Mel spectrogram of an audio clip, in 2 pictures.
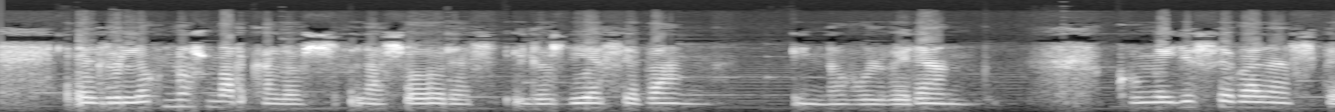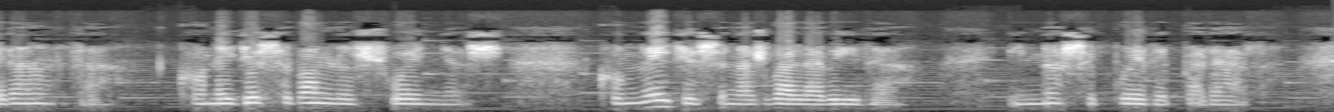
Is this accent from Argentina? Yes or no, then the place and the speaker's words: no; Seares, Asturias, Spain; born there; donde yo nací es una aldea muy chiquitita, o sea, no hay ni siquiera biblioteca. Es una aldea, bueno, como creo que nos van a oír desde Asturias, es una aldea, se llama Seares, pertenece al concejo de Castropol, y es, o sea, una aldea muy chiquitita.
